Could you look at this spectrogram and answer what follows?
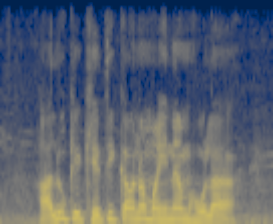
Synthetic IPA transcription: a̰lukekʰet̪ikawnaməɦinam̤əwla

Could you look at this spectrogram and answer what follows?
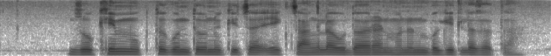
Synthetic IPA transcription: d͡zokʰiːmːukt̪əɡunt̪əʋnukit͡saekt͡saŋɡlaud̪aɾəɳm̤əɽ̃uːnbəɡʱit̪lad͡zat̪a

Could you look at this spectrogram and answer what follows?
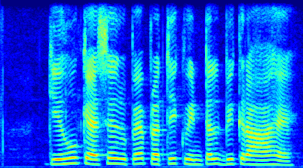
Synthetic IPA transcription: ɡeːɦũkɛːseɾʊpepɾɐt̪ikʋɪ̃ɳʈəlbʱɪkɾɐɦaɦɛː

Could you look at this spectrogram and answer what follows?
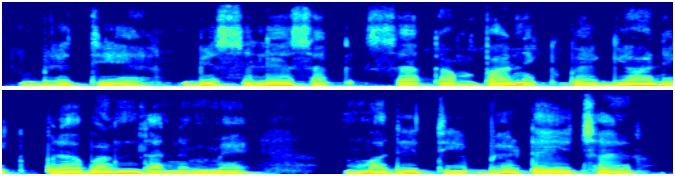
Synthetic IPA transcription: bɾɪt̪iebɪsleːʃəksəkəmpanɪkbəɪɡjaːnɪkpɾəbə̃nd̪ʱənmẽ | məd̪ʱt̪ibʱeːʈəit͡ʃʰɛ

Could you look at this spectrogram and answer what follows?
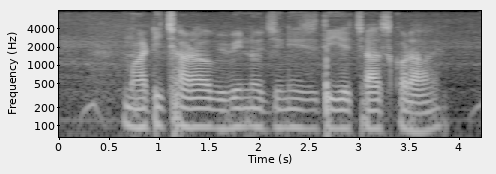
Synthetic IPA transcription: maʈit͡ɕʰaɽaobibʱinːod͡ʑiniʃd̪iet͡ɕaskɔɾaɦɔe

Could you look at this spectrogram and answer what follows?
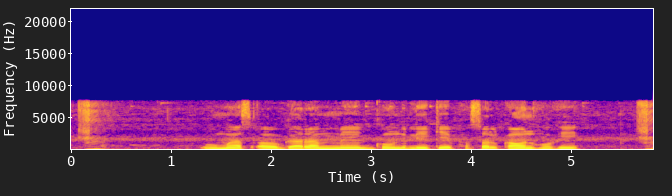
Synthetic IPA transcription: uməsɔːɡɐɾəmːẽɡõːnd̪likepʰɐsəlkaːnɦoɦiː

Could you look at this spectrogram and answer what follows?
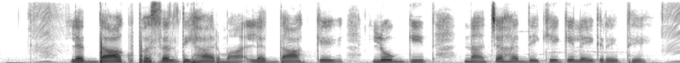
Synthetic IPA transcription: ləd̪ːaːkpʰɐsəlt̪ɪɦaːɾmãləd̪ːaːkːeloːkɡiːt̪naːt͡ʃaɦad̪eːkʰekelɐɪkɾɐɦet̪ʰeː

